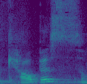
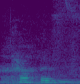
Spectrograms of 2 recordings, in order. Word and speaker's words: Calpis: But it's it's originally known as Calpis, uh-huh. which sounds a lot like cow piss. Yeah. – Yeah. – Which is fun. – Calpis.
